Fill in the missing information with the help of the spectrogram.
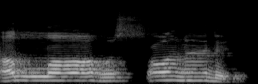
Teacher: tidak boleh kita ee seolah-olah menambah Hamzah sukun di belakangnya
